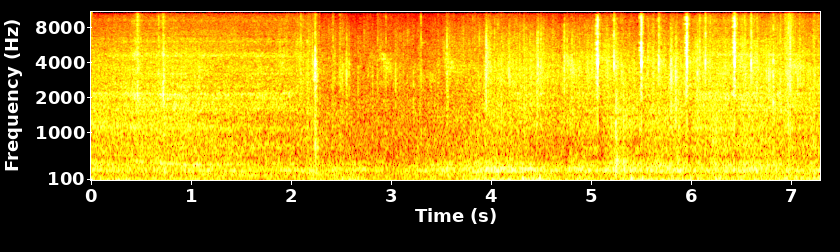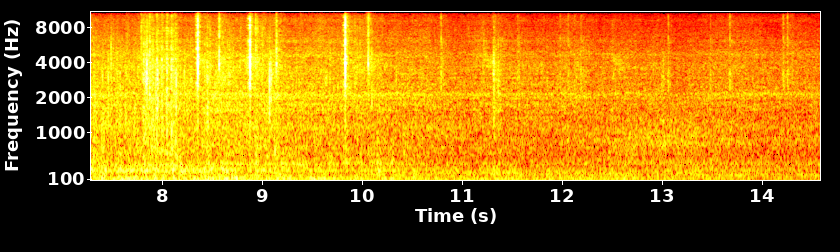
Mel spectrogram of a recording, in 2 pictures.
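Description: Ride noise picked up by a GoPro on a bicycle: a steady, uneven low rumble of wind and tyres on the road, with a cluster of sharp clicks and rattles about five to ten seconds in.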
